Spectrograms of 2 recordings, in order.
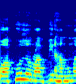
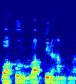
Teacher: কেন পড়ি, কারণ র আর লাম কাছাকাছি মাখরাজ, সিফাতও আলাদা, বাট এই কাছাকাছি মাখরাজের দুইটা হরফ পাশাপাশি আসার কারণে আমরা একটা হরফকে বাদ রাখি আর একটা হরফকে আমরা তাসদিদ দিয়ে পড়ি। এই জন্য আমরা ওয়াকুল রব্বির হামহুমা না বলে আমরা বলি ওয়াকুর রব্বির হামহুমা, লামকে বাদ দিয়ে পড়ি। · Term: ঈদগামে মুতাকারিবাইন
